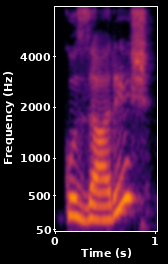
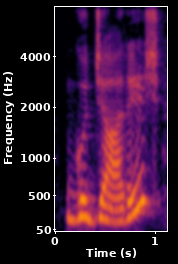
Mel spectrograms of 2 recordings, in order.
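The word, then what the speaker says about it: गुज़ारिश: उदाहरण के तौर पर देखिए, गुजारिश, गजल। हमारी वर्णमाला में ज है, ज का उच्चारण हम कर सकते हैं, जैसे गुजारिश, गजल, लेकिन यहाँ पर ये सही उच्चारण नहीं हो पा रहा है।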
